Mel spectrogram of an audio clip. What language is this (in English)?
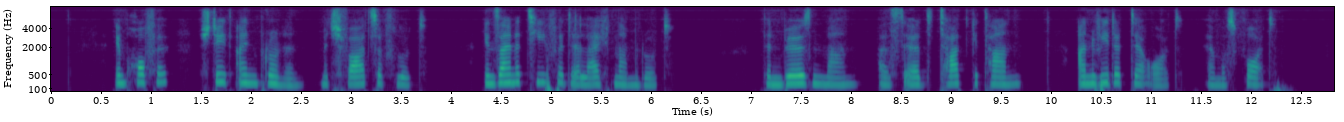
German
